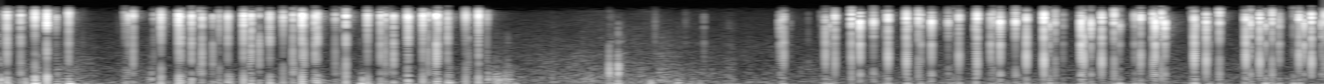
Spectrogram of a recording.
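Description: Long nails tap rapidly on the glass screen and edges of a bare black Samsung phone resting on a pillow. The taps are sharp, bright clicks with almost no low end, coming in quick bursts. They pause briefly in the middle with only faint soft scratching before the fast tapping resumes.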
